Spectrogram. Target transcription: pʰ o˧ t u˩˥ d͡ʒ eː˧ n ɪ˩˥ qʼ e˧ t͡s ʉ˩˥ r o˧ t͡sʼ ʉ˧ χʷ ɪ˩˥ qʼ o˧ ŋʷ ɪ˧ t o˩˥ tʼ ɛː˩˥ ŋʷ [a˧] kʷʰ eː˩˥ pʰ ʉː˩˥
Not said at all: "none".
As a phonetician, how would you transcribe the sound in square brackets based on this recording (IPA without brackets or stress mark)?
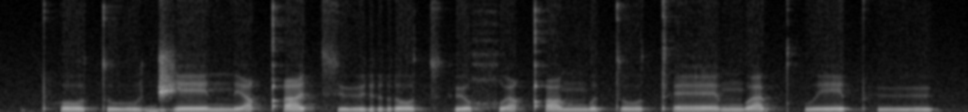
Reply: a˧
